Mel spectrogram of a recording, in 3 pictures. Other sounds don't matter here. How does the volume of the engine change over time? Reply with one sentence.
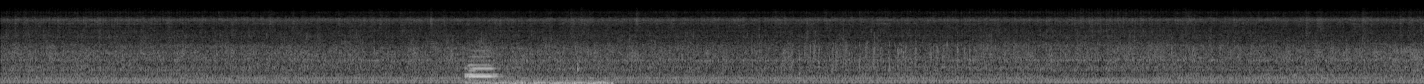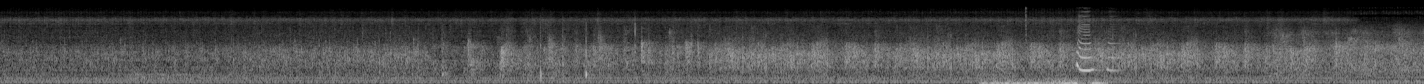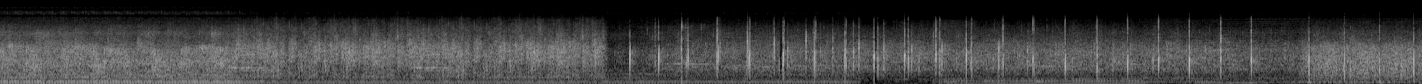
The volume of the engine goes down.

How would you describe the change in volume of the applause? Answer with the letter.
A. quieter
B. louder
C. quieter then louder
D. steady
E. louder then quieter
B.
